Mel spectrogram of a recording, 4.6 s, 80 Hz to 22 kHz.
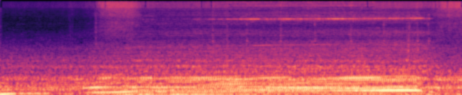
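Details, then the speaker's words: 2012 Dodge Grand Caravan wheelchair van, about 1,000 miles, on a test drive: a smooth, even engine note climbing steadily in pitch up to about 70 mph, no knocks or whine; healthy engine and shifting. "I always like to get the vans on a test drive so you can hear the engine run you can see the transmission shift or hear it shift get this to highway speeds"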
